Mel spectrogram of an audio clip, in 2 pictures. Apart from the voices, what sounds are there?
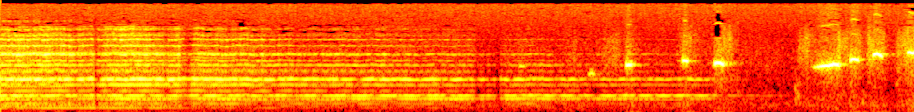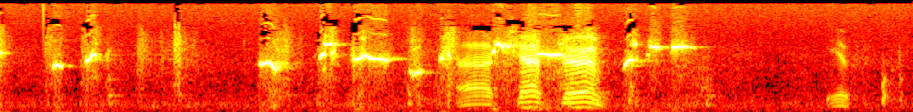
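person whistling a tune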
